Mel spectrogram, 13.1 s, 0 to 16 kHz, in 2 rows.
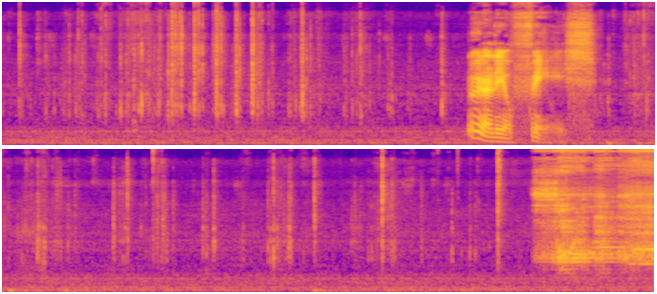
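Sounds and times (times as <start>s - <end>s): toy electronic sound effects: 11.8s - 13.0s.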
